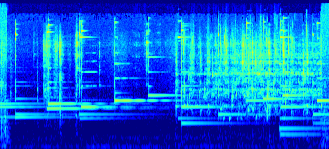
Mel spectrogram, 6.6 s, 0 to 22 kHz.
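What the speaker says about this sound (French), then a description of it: "Dans un grand récipient, je mélange 290 ml d'eau claire" Clear water pours into a large mixing bowl, with splashing and rising ringing tones as the vessel fills, close and fairly quiet without any speech.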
